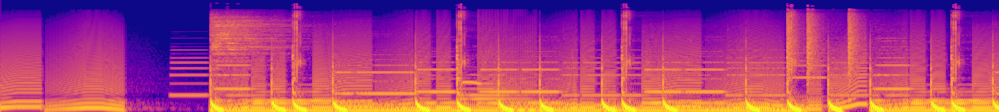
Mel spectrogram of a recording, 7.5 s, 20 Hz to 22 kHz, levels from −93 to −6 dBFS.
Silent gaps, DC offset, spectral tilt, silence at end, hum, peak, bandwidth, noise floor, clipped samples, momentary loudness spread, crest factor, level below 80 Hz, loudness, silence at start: none; under 0.1%; -6.5 dB/octave; 0 s; none; 0 dBFS; 15.5 kHz; -37 dBFS; under 0.1%; 12 LU; 12 dB; -18 dBFS; -12 LUFS; 0 s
